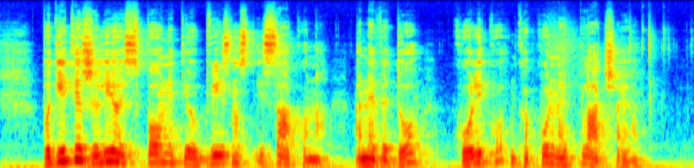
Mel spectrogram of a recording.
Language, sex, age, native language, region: Slovenian, female, 30-49, Slovenian, Savinja region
